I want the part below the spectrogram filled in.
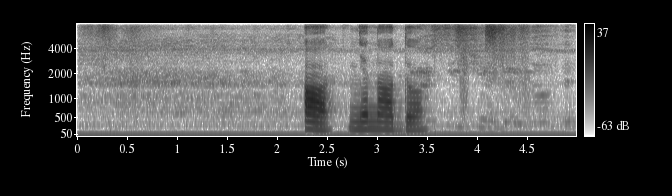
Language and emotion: Russian, neutral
